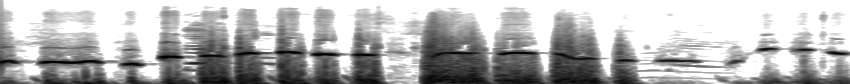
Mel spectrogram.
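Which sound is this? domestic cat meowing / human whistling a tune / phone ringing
human whistling a tune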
